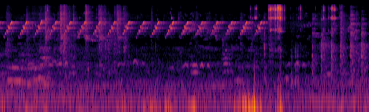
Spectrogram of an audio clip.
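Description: A small bird chirping rapidly and evenly, about four to five high chirps a second, stopping about four and a half seconds in. A few light knocks and a dull thump come about five seconds in.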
